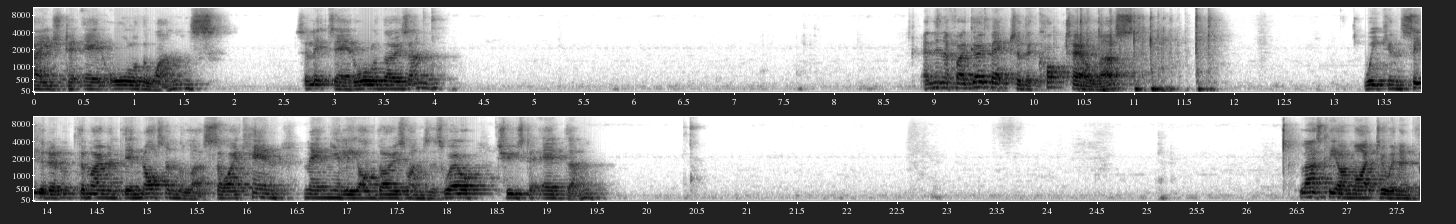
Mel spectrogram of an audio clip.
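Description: A man talks calmly and explains, close to a microphone, with pauses.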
